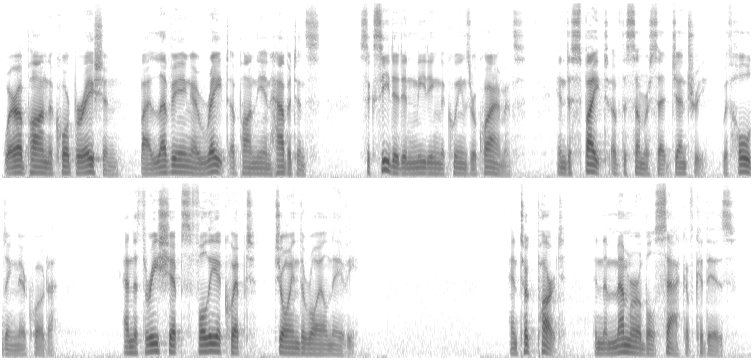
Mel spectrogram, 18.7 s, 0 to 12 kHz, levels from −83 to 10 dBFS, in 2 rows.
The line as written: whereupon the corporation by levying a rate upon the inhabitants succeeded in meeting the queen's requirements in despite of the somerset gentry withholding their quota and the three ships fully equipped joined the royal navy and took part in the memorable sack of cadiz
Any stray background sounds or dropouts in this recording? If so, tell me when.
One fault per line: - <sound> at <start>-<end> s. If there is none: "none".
none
